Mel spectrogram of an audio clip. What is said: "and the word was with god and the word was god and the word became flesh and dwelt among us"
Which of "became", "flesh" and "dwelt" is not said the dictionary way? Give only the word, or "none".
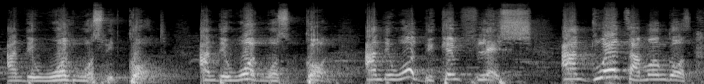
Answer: none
